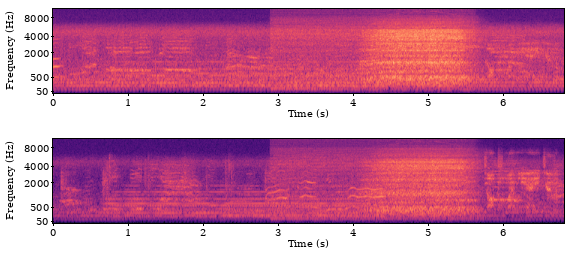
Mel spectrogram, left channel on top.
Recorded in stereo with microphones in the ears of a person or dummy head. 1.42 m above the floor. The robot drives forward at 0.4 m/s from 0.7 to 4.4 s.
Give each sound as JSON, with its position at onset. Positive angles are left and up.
{"t": 2.9, "sound": "breathing", "side_deg": 10, "distance_m": 6.0}
{"t": 5.7, "sound": "whispering", "side_deg": -90, "distance_m": 9.0}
